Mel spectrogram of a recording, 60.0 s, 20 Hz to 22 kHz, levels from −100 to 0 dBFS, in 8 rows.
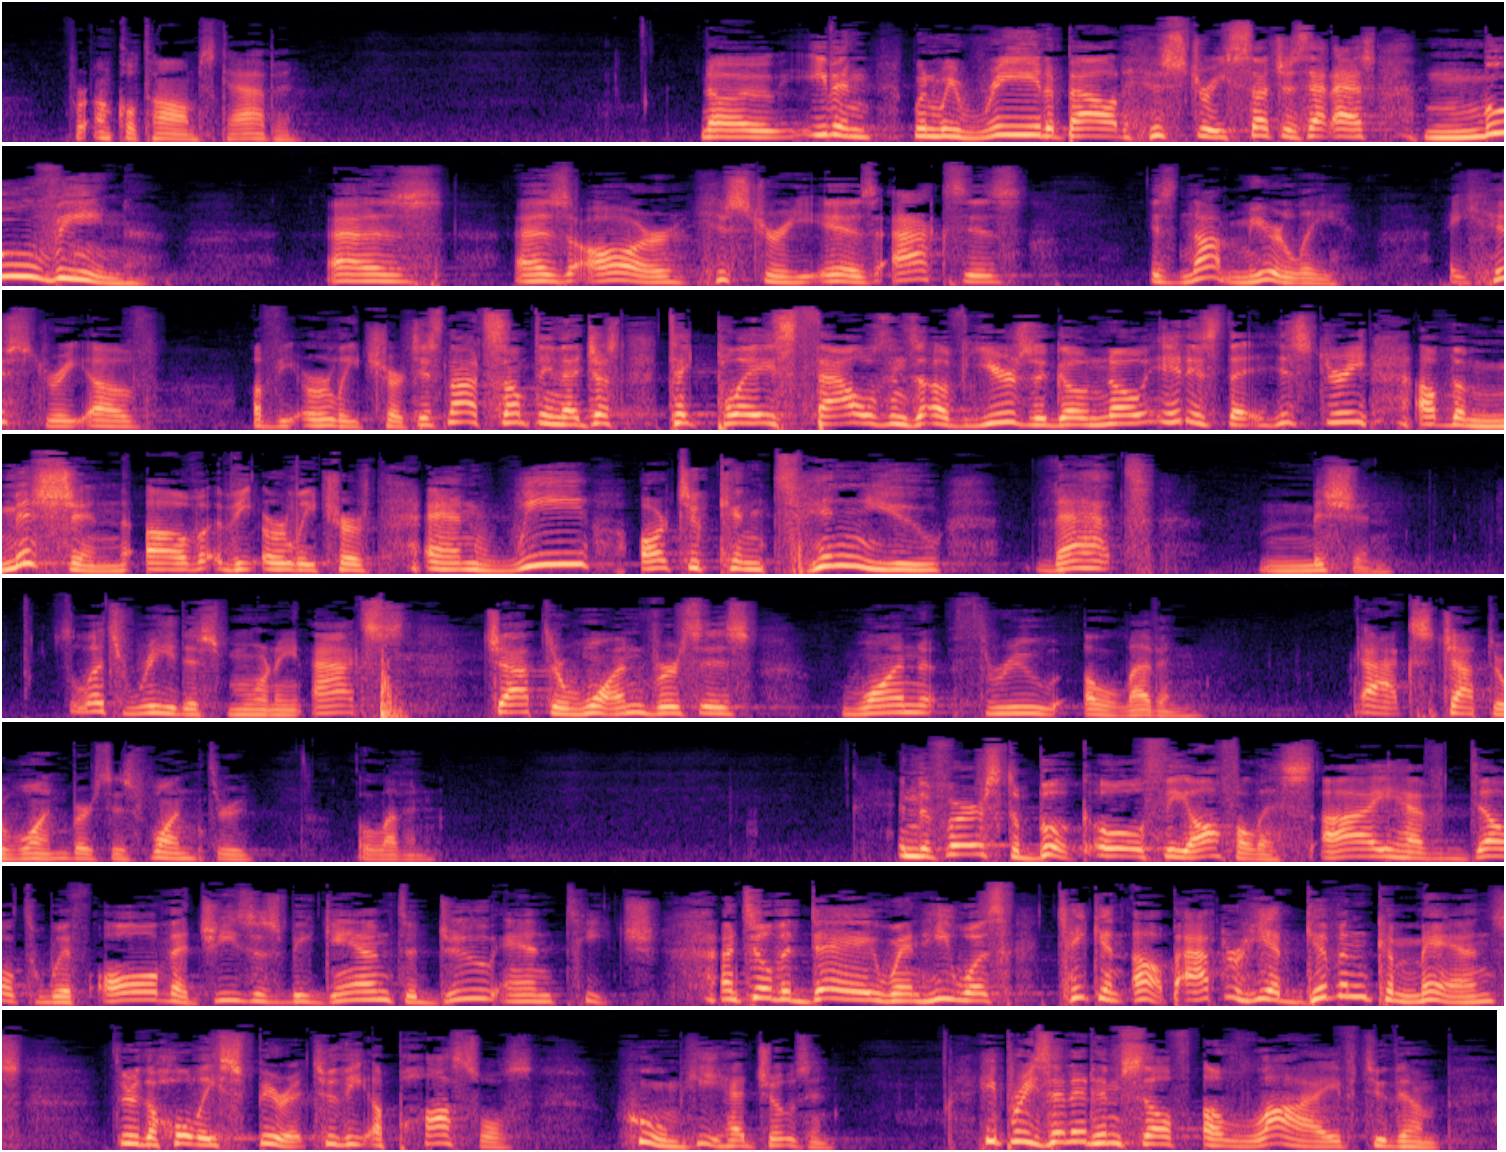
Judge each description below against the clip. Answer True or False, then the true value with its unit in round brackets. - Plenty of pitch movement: True (6.2 semitones)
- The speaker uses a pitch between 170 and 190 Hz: True (185 Hz)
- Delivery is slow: True (130 wpm)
